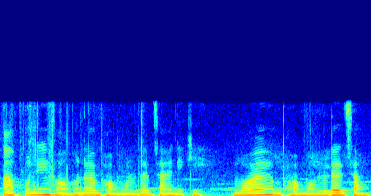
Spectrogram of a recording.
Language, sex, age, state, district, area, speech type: Assamese, female, 30-45, Assam, Sivasagar, rural, spontaneous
